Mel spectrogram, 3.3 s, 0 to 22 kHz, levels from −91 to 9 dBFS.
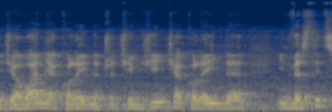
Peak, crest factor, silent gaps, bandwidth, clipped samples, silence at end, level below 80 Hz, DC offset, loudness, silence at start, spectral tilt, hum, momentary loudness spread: -8 dBFS; 16 dB; none; over 20 kHz; under 0.1%; 0 s; -48 dBFS; under 0.1%; -24 LUFS; 0 s; -5 dB/octave; none; 7 LU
